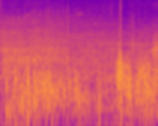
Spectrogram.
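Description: Wind buffeting a handheld camera's microphone over outdoor street noise, with a couple of short knocks about a second in and near the end.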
